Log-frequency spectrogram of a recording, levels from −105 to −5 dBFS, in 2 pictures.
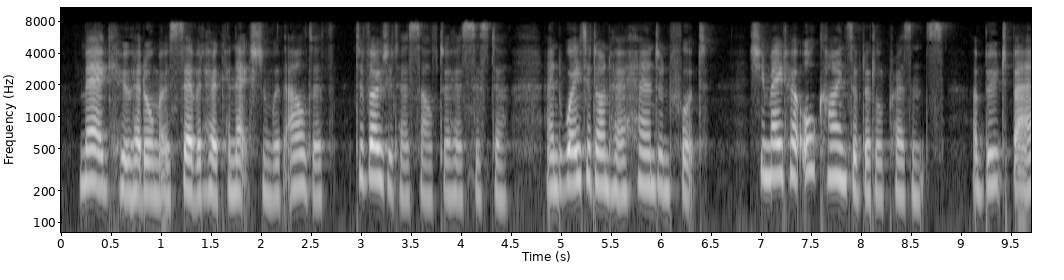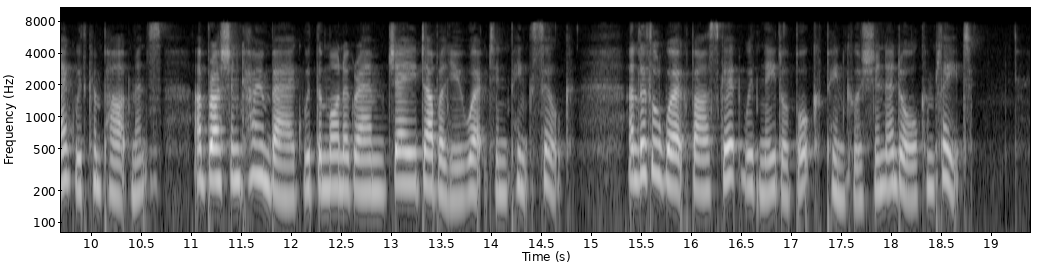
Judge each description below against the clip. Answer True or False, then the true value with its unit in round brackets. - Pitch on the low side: False (210 Hz)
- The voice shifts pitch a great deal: False (4.4 semitones)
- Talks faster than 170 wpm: True (180 wpm)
